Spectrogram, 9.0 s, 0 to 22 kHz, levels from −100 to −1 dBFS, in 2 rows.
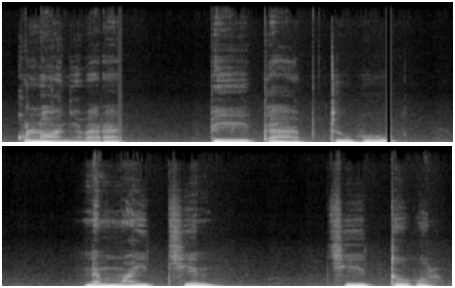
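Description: At 1.18 to 1.20 s and 3.85 to 3.90 s the speech cuts to silence for about 23 and 46 ms, then resumes further on, likely Bluetooth dropouts from one and two late packets.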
